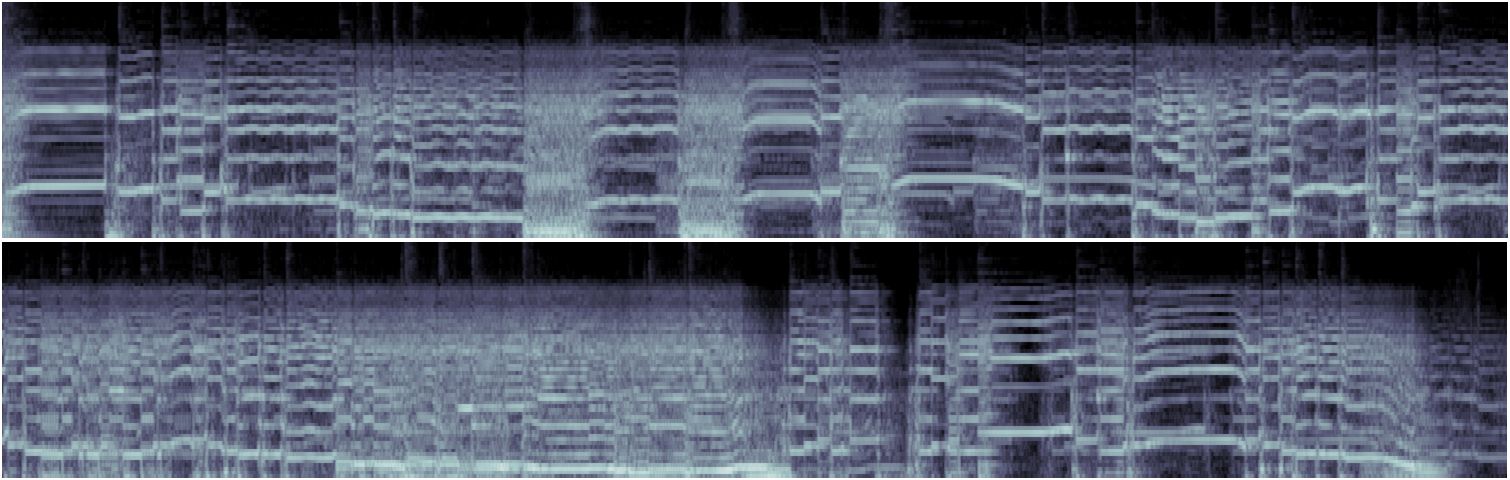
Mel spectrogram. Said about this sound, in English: How's the delay? Is it too much or not enough? That's tape echo.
